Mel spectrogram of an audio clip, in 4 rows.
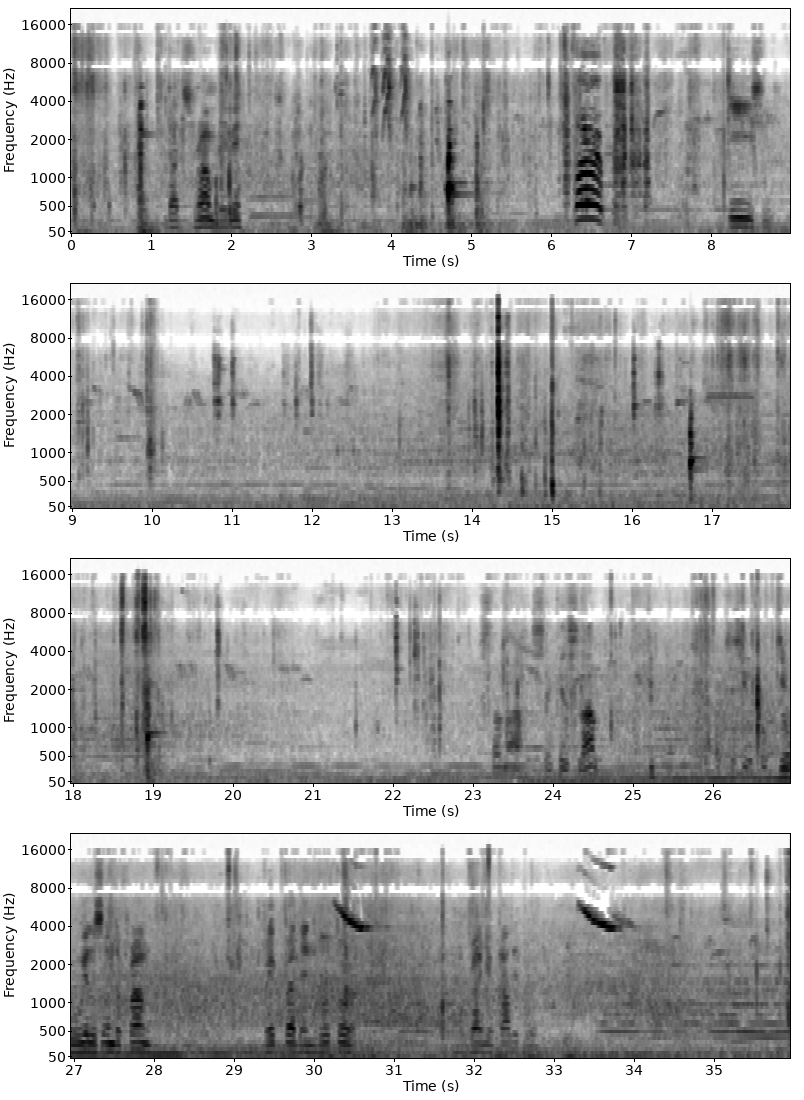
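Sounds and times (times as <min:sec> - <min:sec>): faint music tones: 0:00.0 - 0:35.9
lug nuts clicking and clinking: 0:00.2 - 0:07.4, 0:13.7 - 0:20.0.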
